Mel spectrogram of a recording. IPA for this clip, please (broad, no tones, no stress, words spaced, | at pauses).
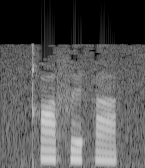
qʰa fɛha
